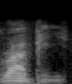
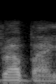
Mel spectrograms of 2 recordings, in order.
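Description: First: It is said a less familiar, different way. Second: It is said the familiar English way. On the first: "the actual pronunciation is" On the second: "as we call it"

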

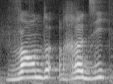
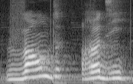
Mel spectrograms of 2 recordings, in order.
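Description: Both takes have the same delivery.

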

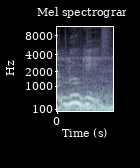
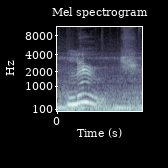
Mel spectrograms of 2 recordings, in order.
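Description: First: It ends with a hard 'g' plus 'ee'. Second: It ends with a soft 'zh' sound. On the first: The speaker calls it wrong. "not Loogie" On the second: The speaker calls it right. "like the Olympic sport, like Luge"

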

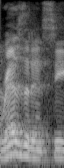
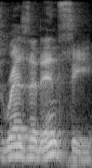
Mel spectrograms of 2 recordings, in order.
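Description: First: The stress falls on the first syllable. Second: The stress falls on a later syllable. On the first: It is the normal form, which does not rhyme. "Not residency, because that don't rhyme" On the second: It is bent to rhyme with trendy and frenzy. "Residency puts the enunciation on the wrong syllables to make it make sense"

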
